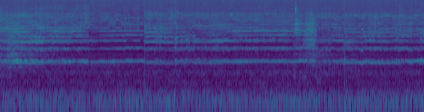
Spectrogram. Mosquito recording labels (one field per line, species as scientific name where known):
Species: Culex quinquefasciatus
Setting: cup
